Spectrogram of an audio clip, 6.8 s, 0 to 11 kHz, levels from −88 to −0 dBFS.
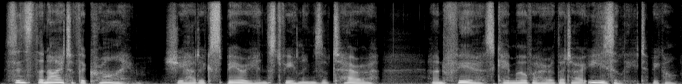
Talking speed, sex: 200 wpm, female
